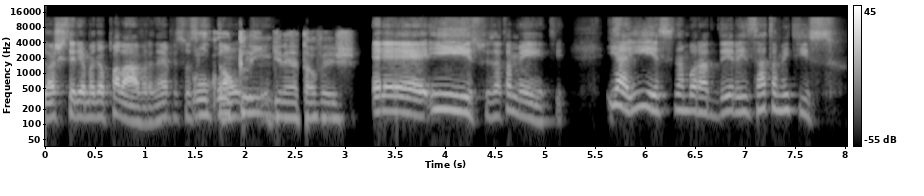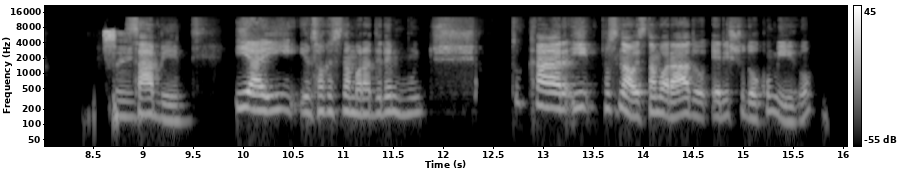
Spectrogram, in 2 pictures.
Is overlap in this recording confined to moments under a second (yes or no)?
yes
